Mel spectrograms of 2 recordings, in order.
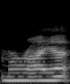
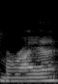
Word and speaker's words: Maria: is the story of Mariah Owens or Maria it should be pronounced Mariah at the time that's how that name would be pronounced but I think in the audio book it's Maria um Mariah Owens who is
